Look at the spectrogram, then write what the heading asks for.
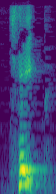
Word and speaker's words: cape: the same for example we have the word cape here now we are not hearing this silent e at the end but we do hear this a making the a sound however without that silent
